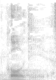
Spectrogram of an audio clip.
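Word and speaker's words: gaudy: でまあ、でも、まあ、スペリングはガウディですけどね。まあ、読み方は、ゴーディですけどね。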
